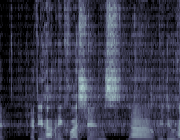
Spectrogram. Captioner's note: audience applauds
